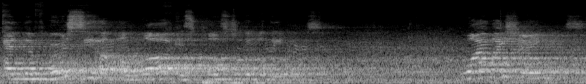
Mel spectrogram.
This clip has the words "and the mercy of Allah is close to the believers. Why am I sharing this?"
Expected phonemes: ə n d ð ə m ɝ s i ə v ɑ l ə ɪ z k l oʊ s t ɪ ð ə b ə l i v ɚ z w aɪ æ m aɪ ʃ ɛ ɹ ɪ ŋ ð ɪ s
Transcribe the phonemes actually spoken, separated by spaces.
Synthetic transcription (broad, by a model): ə n ð ə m ɝ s i ə v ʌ l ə ɪ z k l oʊ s t ɪ ð ə b ə l i v ɚ z w aɪ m aɪ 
